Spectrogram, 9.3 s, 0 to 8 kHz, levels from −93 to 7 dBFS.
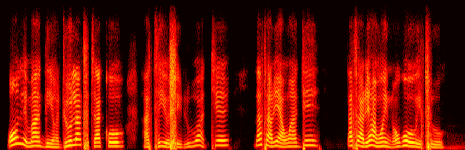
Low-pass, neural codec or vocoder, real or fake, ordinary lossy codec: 7.2 kHz; codec, 16 kHz, 0.8 kbps, ZipCodec; fake; Opus, 32 kbps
